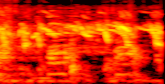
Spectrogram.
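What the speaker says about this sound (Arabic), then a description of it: "هذه ديك نذبحها هنا عندنا ديك نذبحها" A rooster clucking up close in a continuous burst of throaty, rapid calls.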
